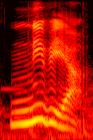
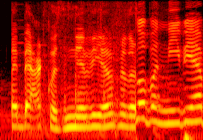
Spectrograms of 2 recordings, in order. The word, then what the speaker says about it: Nivea: на они следующего бренда правильно он произносится как неве me why do опять обратить внимание на ударение она на первом слоге nivea nivea происходит от латинского слова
